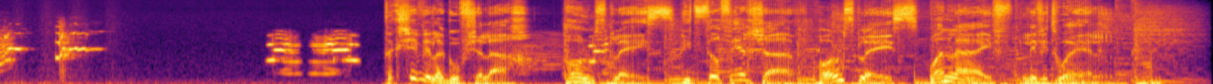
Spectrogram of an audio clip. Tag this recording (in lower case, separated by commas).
music, animal, pets, whimper (dog), yip, dog, speech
